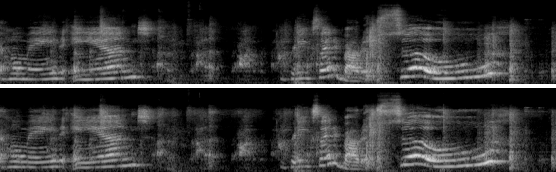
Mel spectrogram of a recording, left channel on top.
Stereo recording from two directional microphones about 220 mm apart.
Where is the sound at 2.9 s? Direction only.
5° right (ahead or behind).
